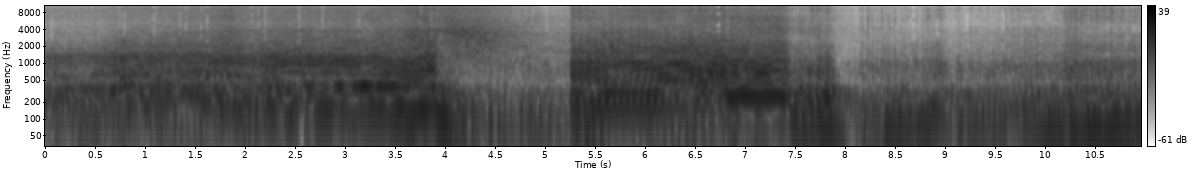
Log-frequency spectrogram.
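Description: Drag-racing car engine revving hard. The pitch climbs over about three seconds and drops about four seconds in. After a sudden jump it holds high revs for about two seconds, falls away about eight seconds in, then climbs again.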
